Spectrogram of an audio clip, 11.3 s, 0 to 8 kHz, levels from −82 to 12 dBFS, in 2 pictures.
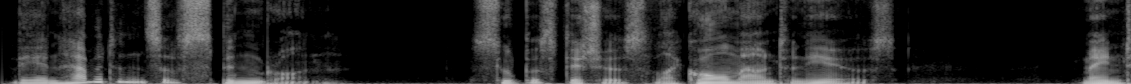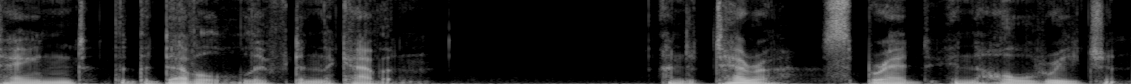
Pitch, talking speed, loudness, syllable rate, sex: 100 Hz, 125 wpm, -21 LUFS, 4.9 syllables/s, male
